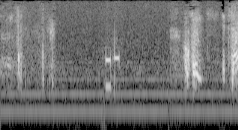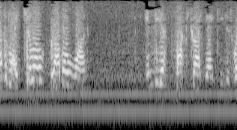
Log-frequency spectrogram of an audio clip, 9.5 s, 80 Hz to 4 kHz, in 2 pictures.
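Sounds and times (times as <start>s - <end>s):
hissy humming radio channel: 0.0s - 1.2s, 3.4s - 6.6s, 7.5s - 9.5s
short electronic repeater tone beeps: 2.1s - 2.4s.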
